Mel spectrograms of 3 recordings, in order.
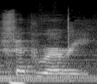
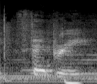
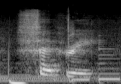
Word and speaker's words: February: I always hear my students saying February. It can be quite tricky, but really you can just say February. Put the stress on the first part of the word, February.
